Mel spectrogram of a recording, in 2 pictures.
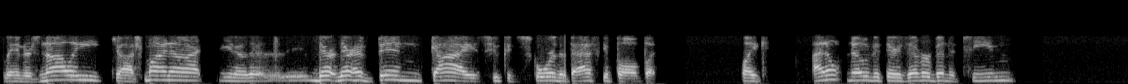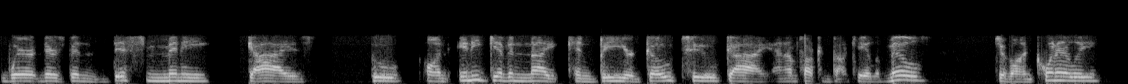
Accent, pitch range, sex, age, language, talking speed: American, 145-180 Hz, male, 40-59, English, 135 wpm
